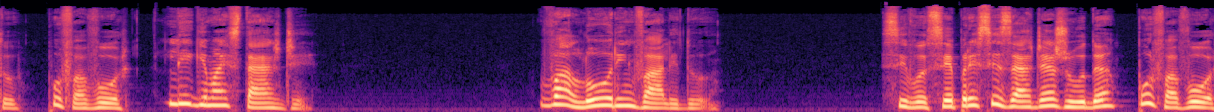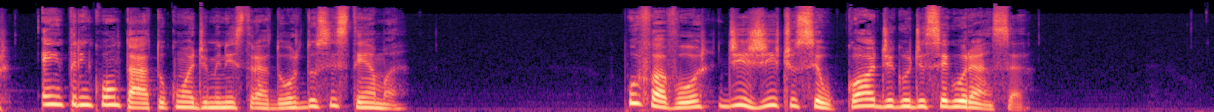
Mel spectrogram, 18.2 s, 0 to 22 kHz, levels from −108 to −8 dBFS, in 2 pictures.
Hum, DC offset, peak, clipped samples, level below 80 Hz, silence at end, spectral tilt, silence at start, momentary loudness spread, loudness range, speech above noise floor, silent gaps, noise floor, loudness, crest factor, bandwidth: none; under 0.1%; 0 dBFS; under 0.1%; -56 dBFS; 1.45 s; -5 dB/octave; 0 s; 12 LU; 5 LU; 52 dB; none; -68 dBFS; -17 LUFS; 18 dB; 17.5 kHz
